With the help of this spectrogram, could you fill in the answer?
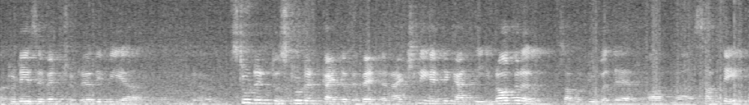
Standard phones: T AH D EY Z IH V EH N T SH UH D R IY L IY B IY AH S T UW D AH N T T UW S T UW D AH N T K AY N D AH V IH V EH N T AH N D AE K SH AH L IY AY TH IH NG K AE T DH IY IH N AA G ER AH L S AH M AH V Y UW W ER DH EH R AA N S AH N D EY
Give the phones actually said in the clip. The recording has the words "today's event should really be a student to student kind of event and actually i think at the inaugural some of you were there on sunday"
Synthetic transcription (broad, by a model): T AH D EY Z IH V EH N T SH UH D R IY L IY B IY AH S T UW D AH N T T UW S T UW D AH N T K AY N D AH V IH V EH N T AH N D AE K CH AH L IY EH T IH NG AE T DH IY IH N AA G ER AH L S AH M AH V Y UW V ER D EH R AA N S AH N D EY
